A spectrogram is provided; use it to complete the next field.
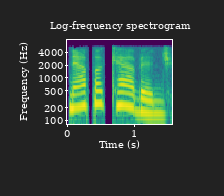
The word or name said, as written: napa cabbage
